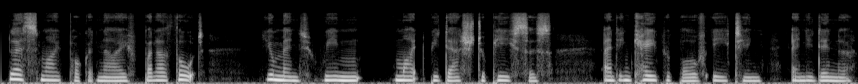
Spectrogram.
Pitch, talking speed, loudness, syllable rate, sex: 180 Hz, 145 wpm, -16 LUFS, 4.8 syllables/s, female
